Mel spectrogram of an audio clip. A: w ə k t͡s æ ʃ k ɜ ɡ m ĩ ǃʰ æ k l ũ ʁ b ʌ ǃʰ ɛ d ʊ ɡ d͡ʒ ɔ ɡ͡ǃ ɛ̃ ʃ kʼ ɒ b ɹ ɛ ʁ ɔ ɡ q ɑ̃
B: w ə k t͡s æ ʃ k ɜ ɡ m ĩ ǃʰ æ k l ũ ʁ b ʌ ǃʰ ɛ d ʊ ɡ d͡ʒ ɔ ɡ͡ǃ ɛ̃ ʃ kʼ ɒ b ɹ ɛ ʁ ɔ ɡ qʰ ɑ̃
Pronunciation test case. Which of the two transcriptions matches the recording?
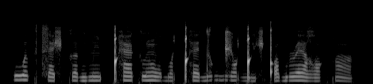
A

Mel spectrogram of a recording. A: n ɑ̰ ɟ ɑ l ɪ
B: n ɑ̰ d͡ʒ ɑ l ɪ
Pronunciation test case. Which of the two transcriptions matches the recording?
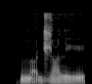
B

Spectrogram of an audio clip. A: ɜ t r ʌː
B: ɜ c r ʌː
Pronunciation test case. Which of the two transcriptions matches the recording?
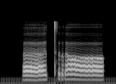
A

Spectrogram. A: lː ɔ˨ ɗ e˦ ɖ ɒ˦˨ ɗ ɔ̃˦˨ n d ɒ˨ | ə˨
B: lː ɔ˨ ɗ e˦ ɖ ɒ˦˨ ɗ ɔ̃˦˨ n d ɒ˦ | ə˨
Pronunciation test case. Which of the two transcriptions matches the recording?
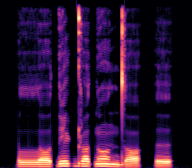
A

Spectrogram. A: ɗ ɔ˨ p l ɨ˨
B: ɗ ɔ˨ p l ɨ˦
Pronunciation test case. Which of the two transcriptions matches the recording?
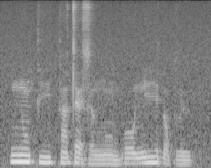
A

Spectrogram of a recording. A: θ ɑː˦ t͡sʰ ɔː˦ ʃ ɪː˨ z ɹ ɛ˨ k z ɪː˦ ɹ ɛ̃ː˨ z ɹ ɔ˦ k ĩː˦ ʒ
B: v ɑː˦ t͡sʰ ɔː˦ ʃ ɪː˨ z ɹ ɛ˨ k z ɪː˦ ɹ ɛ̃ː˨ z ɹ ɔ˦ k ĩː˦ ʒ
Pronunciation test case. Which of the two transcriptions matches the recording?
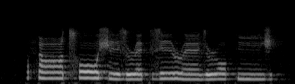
A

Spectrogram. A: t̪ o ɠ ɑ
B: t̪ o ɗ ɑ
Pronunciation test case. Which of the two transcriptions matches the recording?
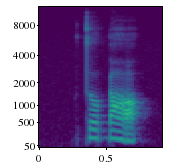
A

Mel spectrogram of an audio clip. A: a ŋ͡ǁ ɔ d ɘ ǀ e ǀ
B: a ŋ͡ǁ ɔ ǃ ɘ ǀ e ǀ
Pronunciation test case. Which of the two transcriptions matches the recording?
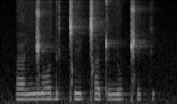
A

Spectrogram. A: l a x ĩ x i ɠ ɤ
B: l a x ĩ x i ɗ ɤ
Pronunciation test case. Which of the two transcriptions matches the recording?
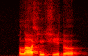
B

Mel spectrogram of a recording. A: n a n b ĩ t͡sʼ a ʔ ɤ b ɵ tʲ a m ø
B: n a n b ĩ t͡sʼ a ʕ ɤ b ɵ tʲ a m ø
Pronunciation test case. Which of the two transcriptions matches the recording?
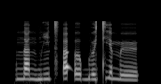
A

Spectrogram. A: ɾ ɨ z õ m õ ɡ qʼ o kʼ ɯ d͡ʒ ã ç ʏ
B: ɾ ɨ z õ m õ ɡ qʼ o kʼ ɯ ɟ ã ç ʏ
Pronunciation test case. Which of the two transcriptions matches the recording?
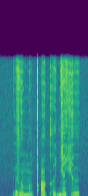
B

